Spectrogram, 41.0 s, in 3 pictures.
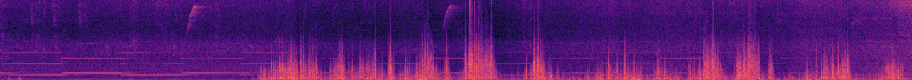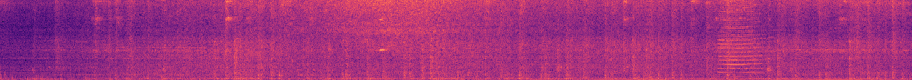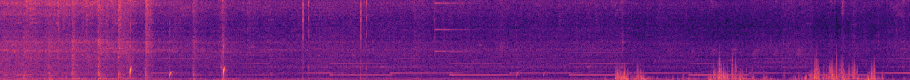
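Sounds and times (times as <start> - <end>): diesel train engine drone: 0.0 - 41.0
wheels rumbling on rails: 0.0 - 41.0
wind buffeting microphone: 3.7 - 31.0, 35.1 - 41.0
train horn blast: 24.4 - 25.4.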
